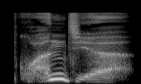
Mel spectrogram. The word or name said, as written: 团结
